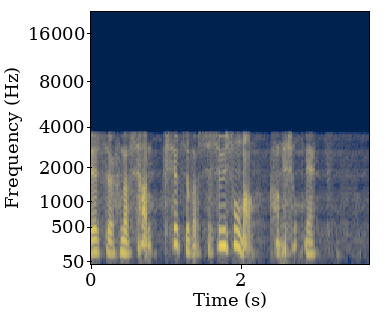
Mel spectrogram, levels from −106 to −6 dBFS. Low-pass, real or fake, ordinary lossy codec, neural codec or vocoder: 3.6 kHz; fake; none; autoencoder, 44.1 kHz, a latent of 192 numbers a frame, MeloTTS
